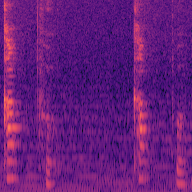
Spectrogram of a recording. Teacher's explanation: So P becomes double because we have a tsu in between.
